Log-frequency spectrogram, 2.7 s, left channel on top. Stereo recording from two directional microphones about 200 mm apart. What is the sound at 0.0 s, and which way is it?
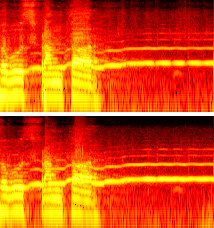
Speech, 30° left (ahead or behind).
